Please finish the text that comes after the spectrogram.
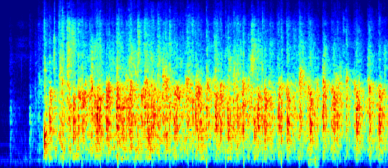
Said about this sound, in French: Merci à tout le monde. J'aimerais un tonnerre d'applaudissements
